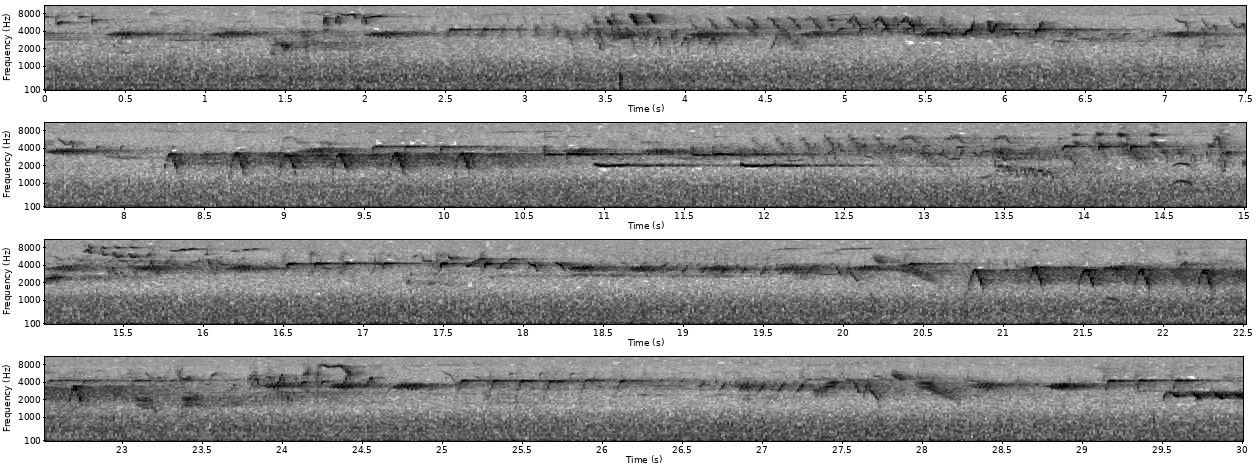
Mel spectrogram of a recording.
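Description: Several birds singing and calling together, a busy mix of chirps, whistles and rapid trills, over a steady low background rumble.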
